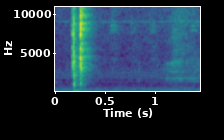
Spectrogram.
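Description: Keys tapped on a computer keyboard to enter a value, a quick pair of close, soft clicks at the start and then a quiet steady hum.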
